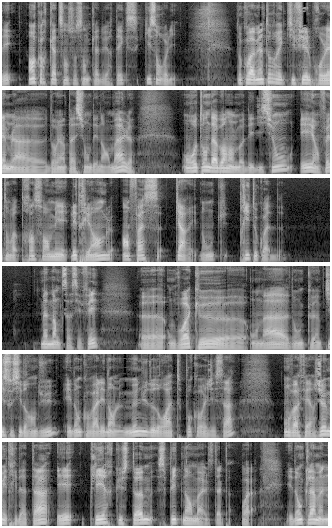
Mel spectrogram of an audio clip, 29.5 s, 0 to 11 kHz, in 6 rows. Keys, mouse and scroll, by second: 2.8-4.3 drag, 3.5 Tab, 3.5 Tab, 4.4 click, 5.3 drag, 5.6-6.2 drag, 7.6 click, 8.0 Tab, 9.4 a, 9.5 3, 15.1 Tab, 17.9 click, 21.9 click, 22.8 click, 24.4 click, 28.9 Tab.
